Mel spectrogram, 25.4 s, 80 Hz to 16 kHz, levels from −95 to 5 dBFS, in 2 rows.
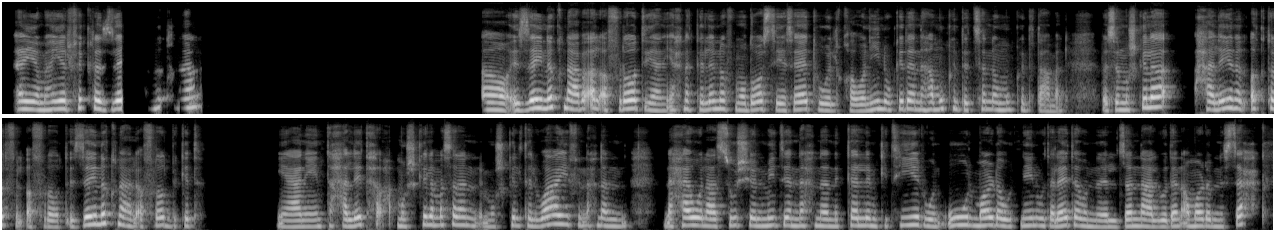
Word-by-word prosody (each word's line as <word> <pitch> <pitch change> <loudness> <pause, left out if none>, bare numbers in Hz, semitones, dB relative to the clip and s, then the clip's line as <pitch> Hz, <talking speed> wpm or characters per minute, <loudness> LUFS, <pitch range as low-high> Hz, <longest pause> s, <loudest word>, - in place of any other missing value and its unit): أيوه، 250 -2 +4
ما 225 - 0
هي 255 +1 +6
الفكرة 275 +1 +3
إزاي 250 +2 +7 0.3
هنقنِع 290 +2 -3 2.8
آه، 225 -2 +3
إزاي 265 +6 +7
نقنِع 295 -4 +4
بقى - - +4
الأفراد، 260 +4 +4
يعني 210 -2 -3
إحنا 255 +2 -4
اتكلمنا 250 +2 -1
في 255 -2 -12
موضوع 225 +2 0
السياسات 240 0 0
والقوانين 205 +3 -2
وكده 255 +2 +1
إنها 235 -1 -2
ممكن 260 +1 -4
تتسن 235 +2 -5
وممكن 230 0 -6
تتعمل، - - -9 0.4
بس 230 - -1
المشكلة 300 +8 +3 0.2
حاليًا 255 +3 +1
الأكتر 270 +1 -1
في 270 +1 -14
الأفراد، 195 -2 -5
إزاي 255 +7 +5
نقنع 295 -5 +1
الأفراد 235 +1 -3
بكده؟ 220 +1 -8 0.8
يعني 200 +1 -3
أنت 215 +2 -9
حليت 230 +3 0
ح - - -6
ح - - -11
مشكلة 240 +5 -1
مثلًا 255 -2 -3
مشكلة 220 +4 -7
الوعي 265 +6 +1
في 270 -2 -11
إن - - -8
إحنا 230 0 -5
ن 215 -1 -6 0.4
نحاول 245 -1 +3
على 220 0 +2
الSocial 240 +2 -2
Media 240 0 -4
إن 235 -1 0
إحنا 235 -1 -3
نتكلم 230 +2 -2
كتير 245 +2 -4
ونقول 240 +3 0
مرة 240 0 +2
و2 230 +2 -3
و3 230 +2 0
وإن 210 -2 -4
الزن 195 +3 -1
على 200 -2 0
الودان 205 +2 0
أمَر 220 0 0
من 210 - -5
السحر، 230 +7 -3
235 Hz, 155 wpm, -23 LUFS, 220-255 Hz, 2.8 s, إزاي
